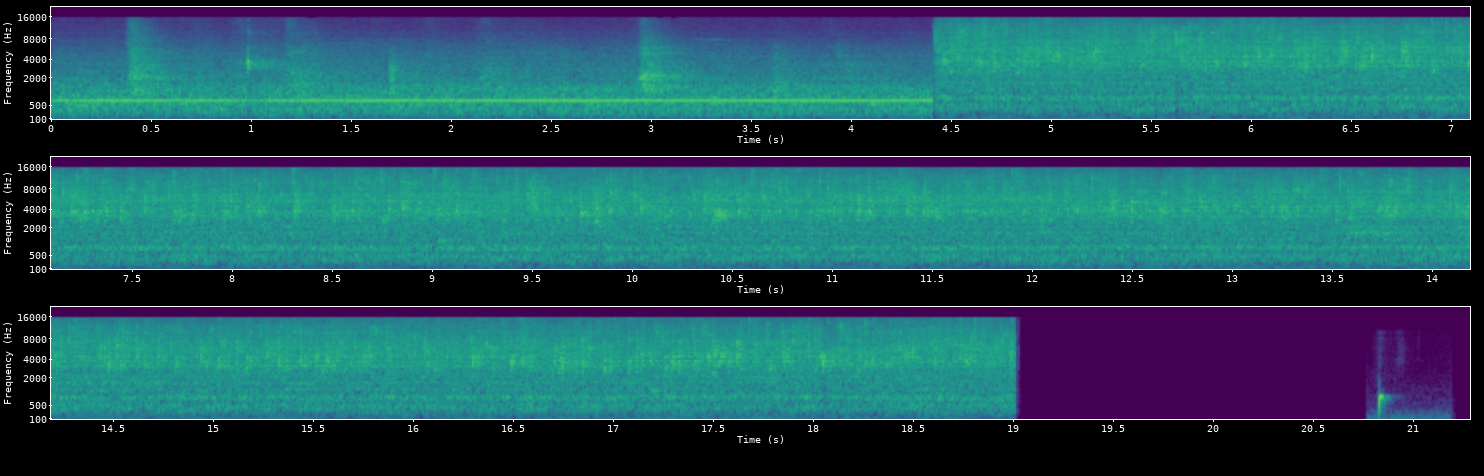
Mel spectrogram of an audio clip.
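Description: Water running steadily in a bathroom, an even rush that cuts off suddenly near the end. In the first few seconds, before the water starts, a steady high tone sounds with a few clicks.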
